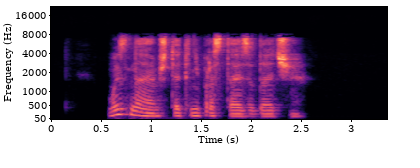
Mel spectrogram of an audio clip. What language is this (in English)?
Russian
